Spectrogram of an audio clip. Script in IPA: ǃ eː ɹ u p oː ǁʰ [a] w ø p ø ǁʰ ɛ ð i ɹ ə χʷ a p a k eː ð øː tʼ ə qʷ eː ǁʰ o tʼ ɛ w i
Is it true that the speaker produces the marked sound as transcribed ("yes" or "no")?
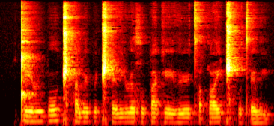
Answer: yes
